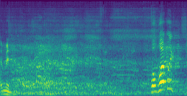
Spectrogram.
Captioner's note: audience chattering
